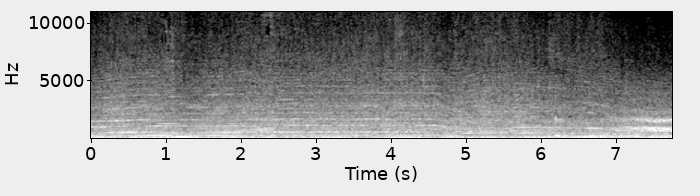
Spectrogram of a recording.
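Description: A sports car engine roars steadily at high speed.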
